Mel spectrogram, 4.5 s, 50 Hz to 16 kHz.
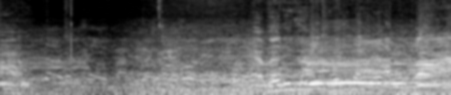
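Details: Cattle at the Aftabganj cattle market, where Dhaka farmers buy Sahiwal bull calves, 16 August 2025: drawn-out harmonic moos rising near the end, over steady crowd chatter and bargaining voices.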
